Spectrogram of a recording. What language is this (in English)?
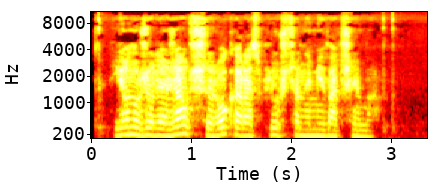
Belarusian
